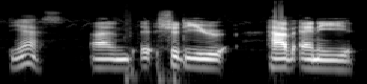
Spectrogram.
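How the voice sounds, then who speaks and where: A young man giving calm, casual commentary over his own gameplay, soft-spoken and pausing often with fillers. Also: mid-range voice, dull audio. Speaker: gaming channel host.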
